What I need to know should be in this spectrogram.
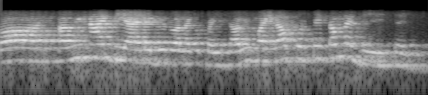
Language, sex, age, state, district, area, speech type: Maithili, female, 30-45, Bihar, Sitamarhi, rural, conversation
